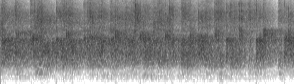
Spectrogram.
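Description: A church congregation applauding in worship: loud, dense clapping from many people, continuous and close, with no pause.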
